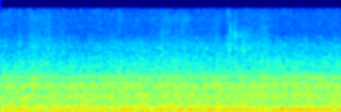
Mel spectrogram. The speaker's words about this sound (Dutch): En ik rij nu de snelweg op.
